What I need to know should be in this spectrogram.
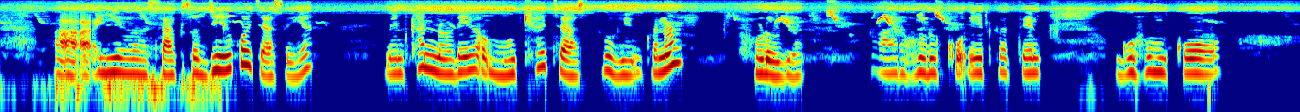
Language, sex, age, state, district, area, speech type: Santali, female, 30-45, Jharkhand, Seraikela Kharsawan, rural, spontaneous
